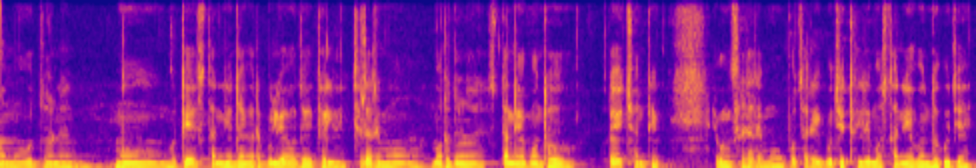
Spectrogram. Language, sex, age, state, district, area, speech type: Odia, male, 30-45, Odisha, Koraput, urban, spontaneous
